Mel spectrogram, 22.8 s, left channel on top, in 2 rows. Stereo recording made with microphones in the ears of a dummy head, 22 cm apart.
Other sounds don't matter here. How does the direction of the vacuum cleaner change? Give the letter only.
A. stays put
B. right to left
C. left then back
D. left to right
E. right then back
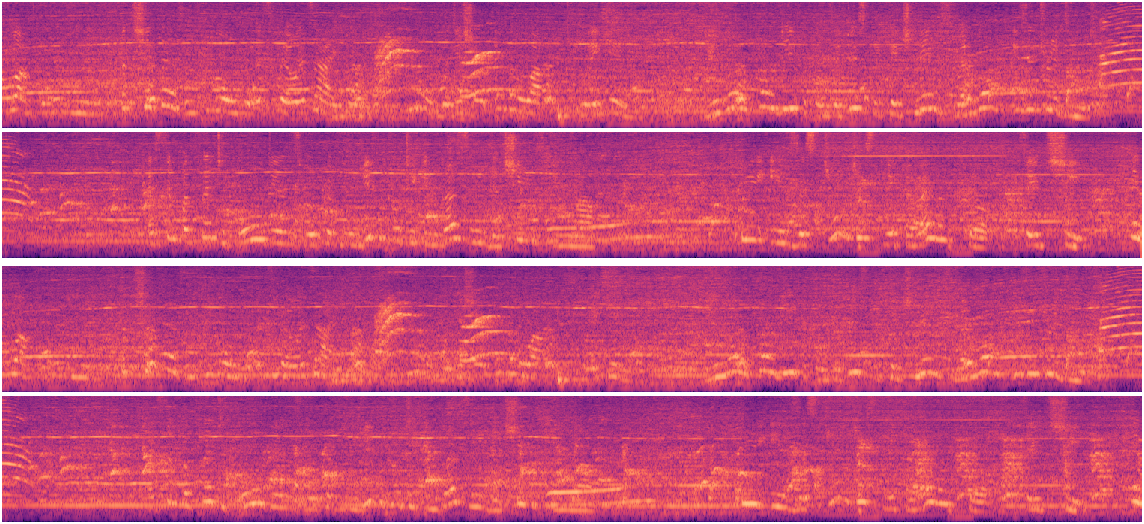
E.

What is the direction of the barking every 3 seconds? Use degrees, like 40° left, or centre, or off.
50° right, centre, 30° left, 10° left, 40° right, 40° right, 40° right, 40° right.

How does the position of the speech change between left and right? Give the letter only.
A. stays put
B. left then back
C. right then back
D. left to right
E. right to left
A.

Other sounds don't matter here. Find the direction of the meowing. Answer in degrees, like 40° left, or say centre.
centre.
